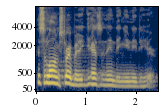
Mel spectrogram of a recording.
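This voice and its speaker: A man's voice: fairly high pitch, expressive, quick pace, in a large hall. A man preaching a sermon, telling a humorous personal story in a conversational way with dramatic swings in delivery. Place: church.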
